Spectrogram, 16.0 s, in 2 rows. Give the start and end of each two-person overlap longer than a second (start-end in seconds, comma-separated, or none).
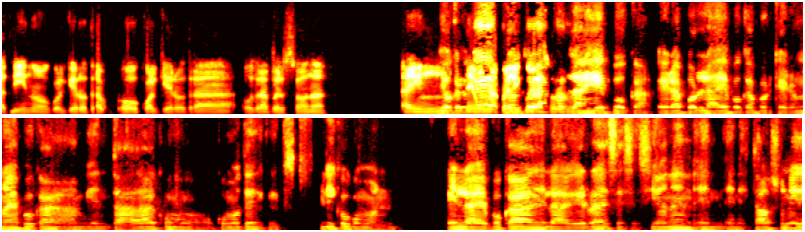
4.3-6.0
